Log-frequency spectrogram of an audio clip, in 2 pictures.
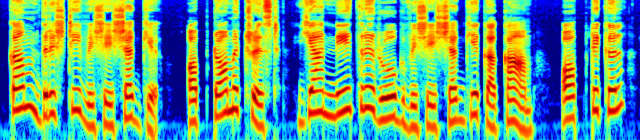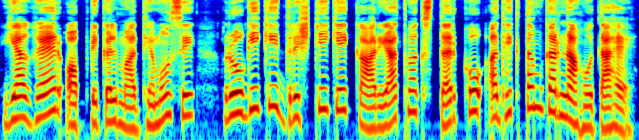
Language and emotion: Hindi, neutral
